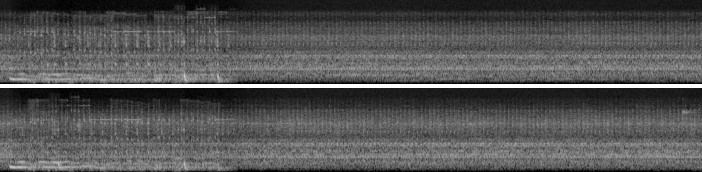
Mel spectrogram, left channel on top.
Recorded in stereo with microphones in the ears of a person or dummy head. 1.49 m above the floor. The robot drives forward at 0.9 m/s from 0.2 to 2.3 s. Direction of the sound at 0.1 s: 20° right (ahead or behind).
